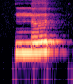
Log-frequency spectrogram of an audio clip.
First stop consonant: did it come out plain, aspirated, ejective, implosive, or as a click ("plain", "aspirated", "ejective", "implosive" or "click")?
plain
